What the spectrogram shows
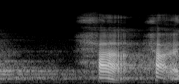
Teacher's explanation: Ha dari tengah tenggorokan, ha kecil yang ada perutnya, dari tengah tenggorokan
